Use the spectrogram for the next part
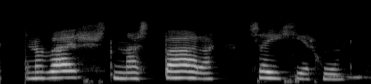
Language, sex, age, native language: Icelandic, female, 8, Icelandic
